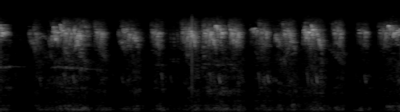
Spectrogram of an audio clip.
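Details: House sparrow giving a rhythmic series of separate, harsh, high chirps, about two to three each second.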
